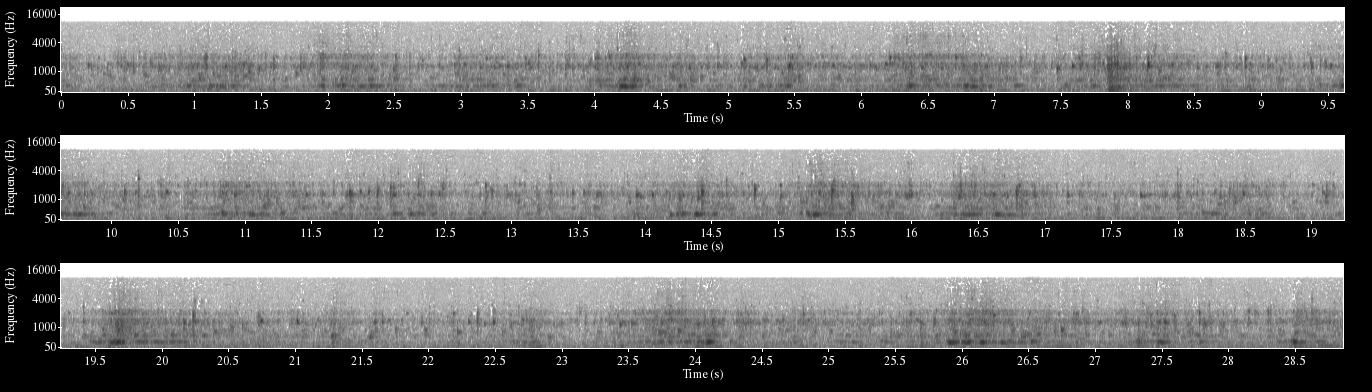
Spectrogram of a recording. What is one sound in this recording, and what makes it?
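Water laps and splashes against the hull of a small boat.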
